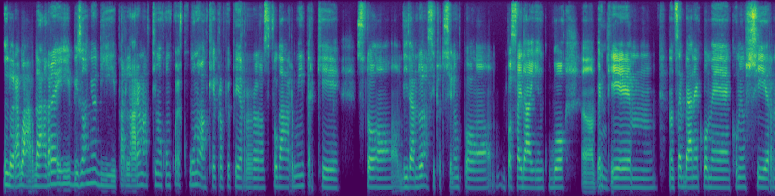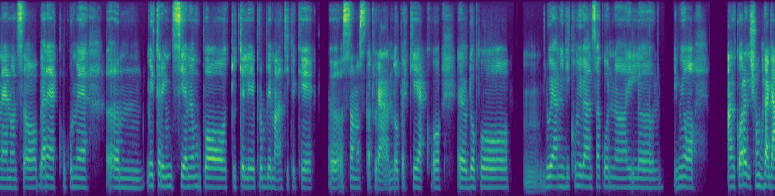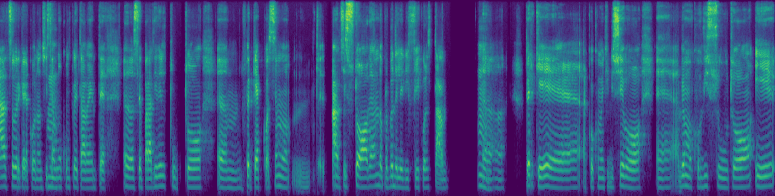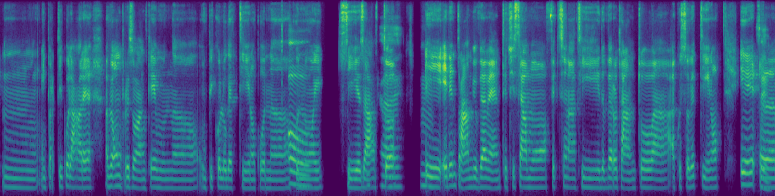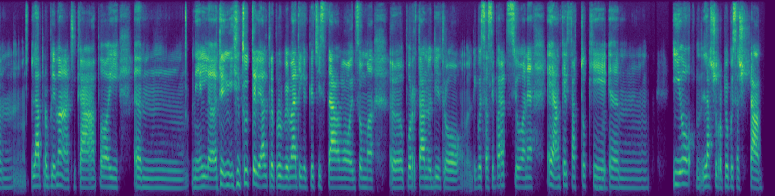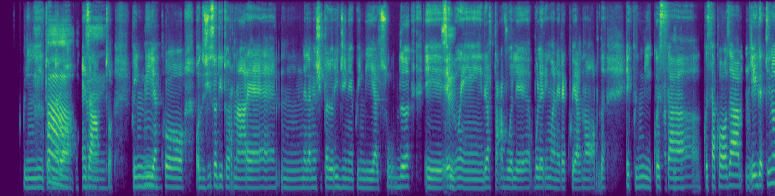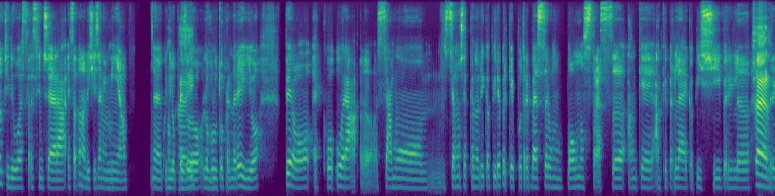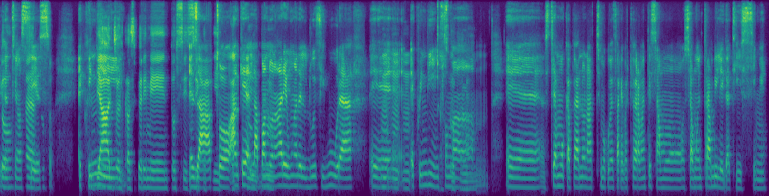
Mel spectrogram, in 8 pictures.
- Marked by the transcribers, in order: "proprio" said as "propio"; other background noise; "cioè" said as "ceh"; "proprio" said as "propio"; tapping; tsk; laughing while speaking: "te in"; "proprio" said as "propio"; tsk
- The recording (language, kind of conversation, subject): Italian, advice, Come possiamo dividerci la casa e gli oggetti personali dopo la fine della convivenza?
